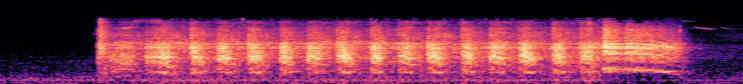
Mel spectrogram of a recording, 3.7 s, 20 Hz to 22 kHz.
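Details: 2002 VW Polo 1.2 three-cylinder AZQ petrol: starter cranks steadily about three turns a second for three seconds without firing, test light on coil feed stays lit but no spark; non-start.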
